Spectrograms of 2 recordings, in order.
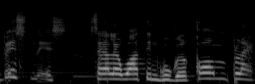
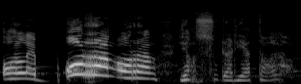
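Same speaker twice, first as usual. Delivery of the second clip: preaching at full force; 5 semitones higher, 7 dB louder than usual. Acted. Preacher telling the congregation Jesus was rejected and killed, rousing louder proclamation.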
